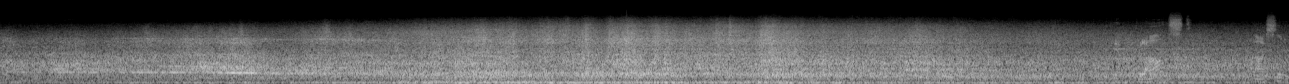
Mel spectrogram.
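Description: Airliner landing at Heathrow with a short blast of engine thrust reverser, a broad roaring jet rush that swells and fades over several seconds, heard from a distance outdoors.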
